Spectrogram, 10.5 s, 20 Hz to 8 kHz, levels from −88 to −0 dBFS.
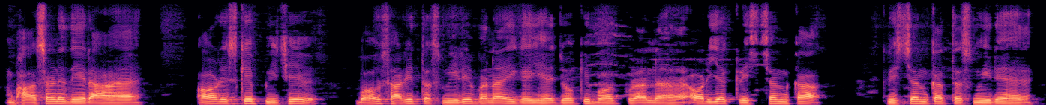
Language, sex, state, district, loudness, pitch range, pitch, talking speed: Hindi, male, Bihar, Jamui, -17 LUFS, 130-150 Hz, 135 Hz, 135 wpm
